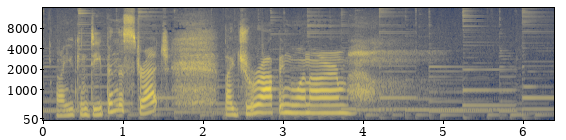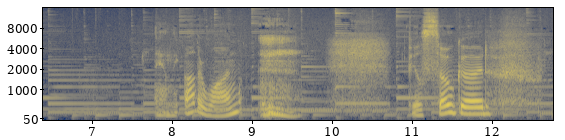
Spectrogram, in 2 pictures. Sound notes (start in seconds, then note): 9.1 clears throat; 9.9 exhales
